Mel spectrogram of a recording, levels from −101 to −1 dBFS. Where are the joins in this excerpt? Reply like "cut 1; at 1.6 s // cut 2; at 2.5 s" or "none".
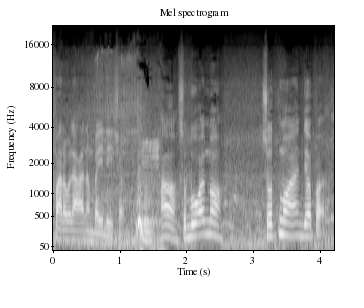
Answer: cut 1; at 1.3 s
